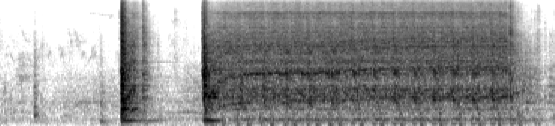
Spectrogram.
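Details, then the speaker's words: Gas golf cart before repair, blown exhaust gasket: engine catches after a couple of cranks and settles into an extremely loud, harsh raspy idle with hissy edge; exhaust leak. "start this thing is Extremely Loud right now"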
